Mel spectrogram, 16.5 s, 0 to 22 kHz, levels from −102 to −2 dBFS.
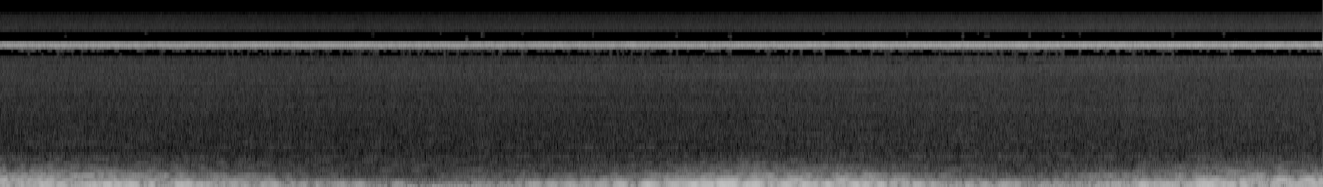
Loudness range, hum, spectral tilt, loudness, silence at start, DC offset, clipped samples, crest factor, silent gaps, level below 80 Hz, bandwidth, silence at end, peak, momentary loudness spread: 4 LU; none; -4 dB/octave; -33 LUFS; 0 s; under 0.1%; under 0.1%; 14 dB; none; -46 dBFS; 15.5 kHz; 0 s; -20 dBFS; 5 LU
